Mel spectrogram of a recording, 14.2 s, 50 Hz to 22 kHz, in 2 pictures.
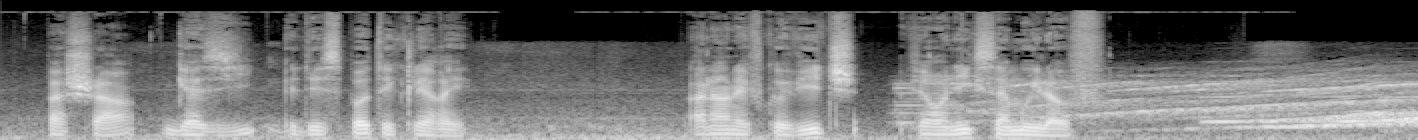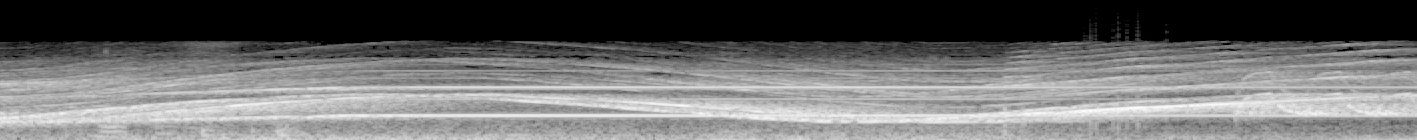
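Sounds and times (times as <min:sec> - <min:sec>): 
speech: 0:00.2 - 0:02.5, 0:03.4 - 0:05.6
memorial siren wailing at the hour of Atatürk's death: 0:04.4 - 0:14.1.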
